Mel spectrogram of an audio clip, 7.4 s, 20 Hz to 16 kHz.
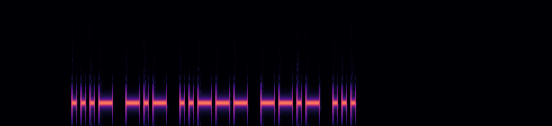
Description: Morse code, heard as a keyed tone, about 20 wpm, 700 Hz. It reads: VK2QS
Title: DXCC-100 Call Signs - 5 Characters - Repeated 2x - 20wpm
